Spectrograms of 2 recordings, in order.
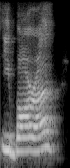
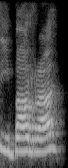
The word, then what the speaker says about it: Ybarra: parents and grandparents and my last name is ibarra which can also be pronounced ibarra it is uh my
